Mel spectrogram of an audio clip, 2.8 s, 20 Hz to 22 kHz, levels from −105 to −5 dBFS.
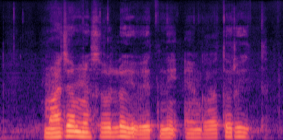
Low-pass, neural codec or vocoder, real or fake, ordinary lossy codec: none; vocoder, 44.1 kHz, 128 mel bands, Pupu-Vocoder; fake; none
